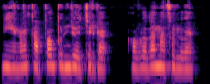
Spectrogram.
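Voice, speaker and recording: A woman's voice: high-pitched, little pitch movement, very fast, narrow, tinny audio, lightly acted. A woman voicing caring young female college students in a homemade cartoon, coaxing and pleading with a friend. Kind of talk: amateur cartoon voice acting.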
